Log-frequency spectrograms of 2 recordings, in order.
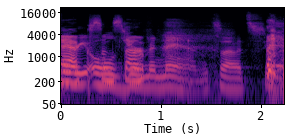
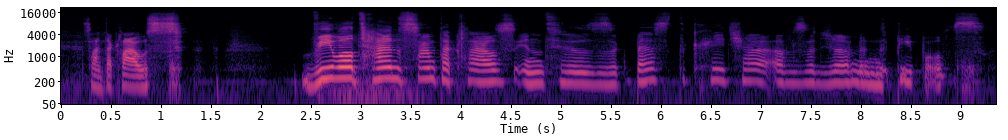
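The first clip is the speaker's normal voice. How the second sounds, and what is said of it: Put-on German accent. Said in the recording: “Santa Claus is clearly doing, like, a German accent”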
